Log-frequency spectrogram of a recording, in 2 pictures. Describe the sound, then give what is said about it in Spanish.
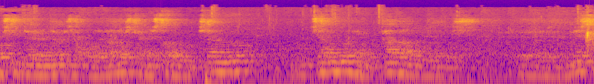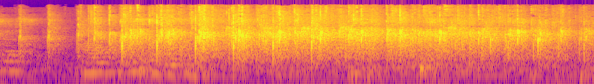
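Applause at a political assembly in Zaragoza: a voice speaks at first, then clapping breaks out abruptly and continues loud and steady to the end. “Creo que hay que dar el aplauso de la razón más fuerte a”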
